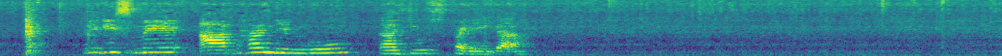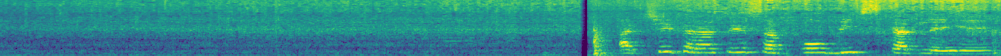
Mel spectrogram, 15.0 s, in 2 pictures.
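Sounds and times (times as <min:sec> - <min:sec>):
vegetables sizzling in a frying pan: 0:00.0 - 0:15.0.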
